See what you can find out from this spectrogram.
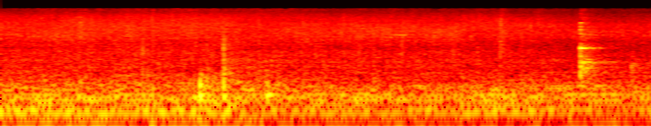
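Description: Steady crackling sizzle of duck breast frying skin side down in a pan with butter and herbs, continuous, with a few sharper pops and spits breaking through the hiss.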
